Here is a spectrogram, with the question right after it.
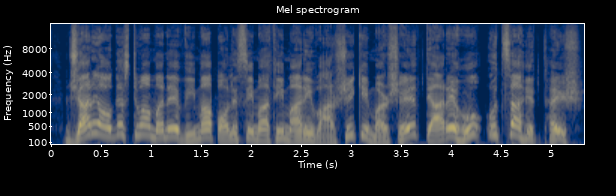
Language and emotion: Gujarati, happy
